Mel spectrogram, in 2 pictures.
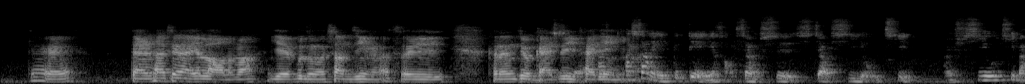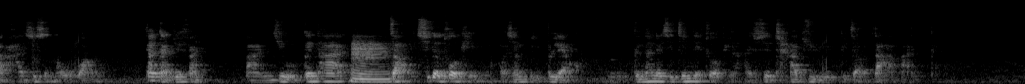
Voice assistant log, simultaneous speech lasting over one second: present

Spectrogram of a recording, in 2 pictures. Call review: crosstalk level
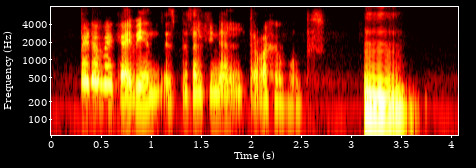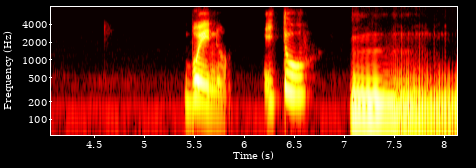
none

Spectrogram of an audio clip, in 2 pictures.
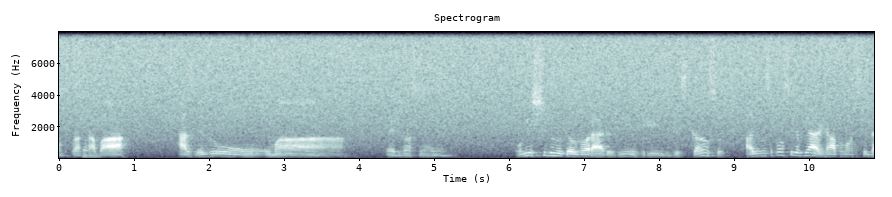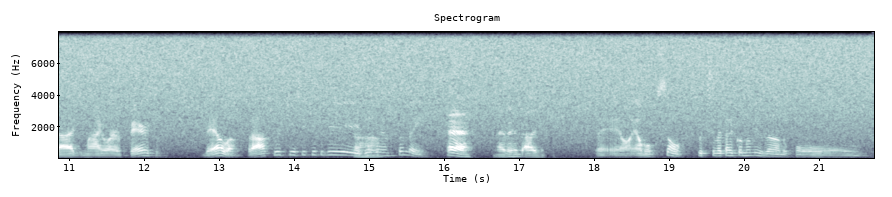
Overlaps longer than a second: none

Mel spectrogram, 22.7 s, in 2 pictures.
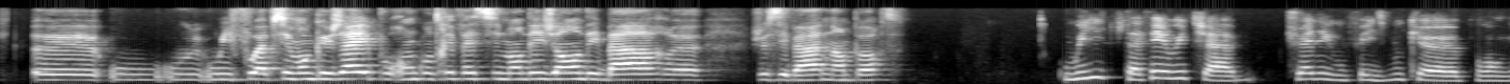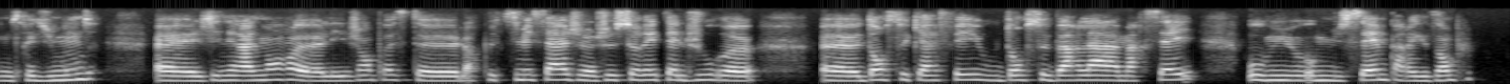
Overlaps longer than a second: none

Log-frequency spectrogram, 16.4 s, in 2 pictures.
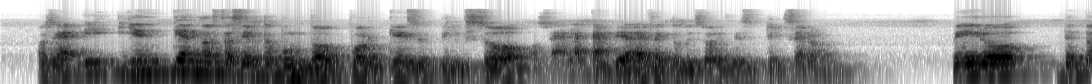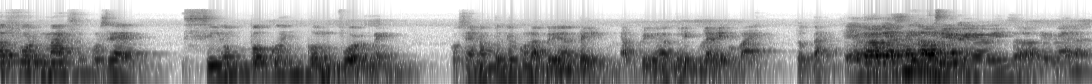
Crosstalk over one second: none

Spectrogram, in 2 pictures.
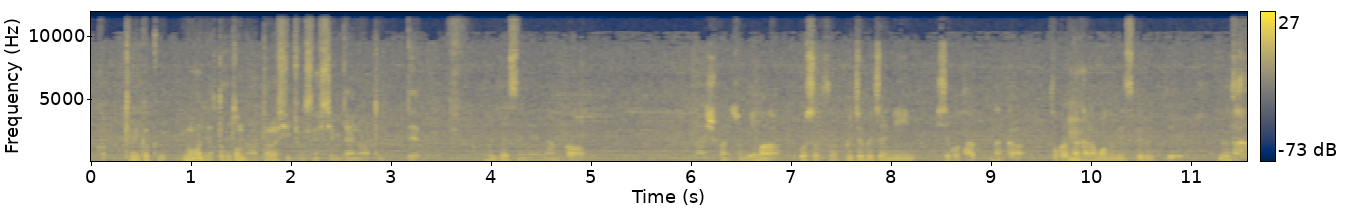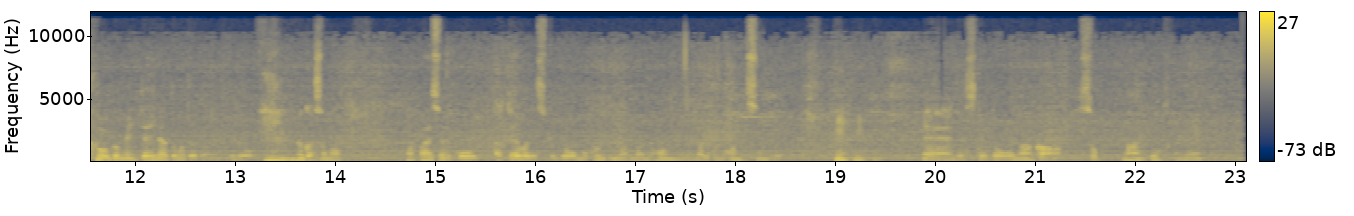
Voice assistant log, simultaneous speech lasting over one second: none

